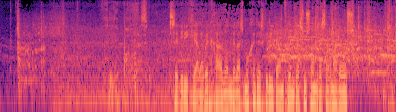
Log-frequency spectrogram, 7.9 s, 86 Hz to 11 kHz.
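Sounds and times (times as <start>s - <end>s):
car engine starting: 0.2s - 6.4s
speech: 2.2s - 7.8s.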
